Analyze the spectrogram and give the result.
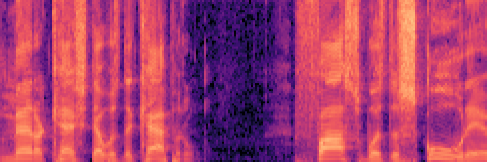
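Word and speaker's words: فاس: It's not fez. It's not spelt in Arabic. In English, F-E-Z is F-A-S. Fas.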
